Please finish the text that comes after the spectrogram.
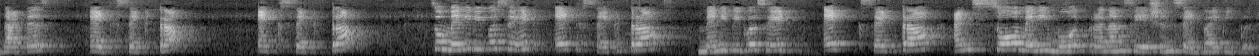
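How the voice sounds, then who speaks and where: A woman's voice: sits high, normal speed, few pauses, fairly bright tone, roomy sound, low-quality recording. A woman giving a careful pronunciation lesson, spelling words out letter by letter. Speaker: English teacher.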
